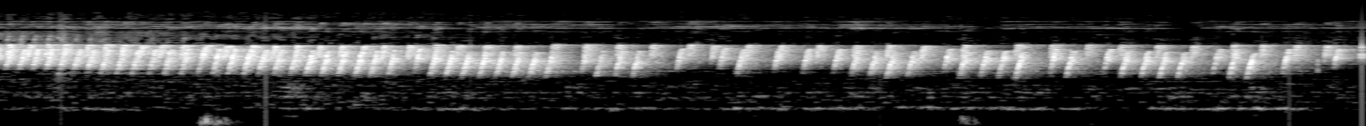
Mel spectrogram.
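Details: Western rock nuthatch song from the Greek countryside: a long, rapid trill of quick sliding high notes, briefly softening near the middle, then continuing in fast runs of slurred repeated notes.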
